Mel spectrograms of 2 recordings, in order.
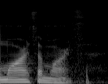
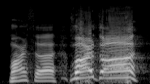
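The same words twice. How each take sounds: First: It is said gently and tenderly. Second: It is said harshly, like a scolding.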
